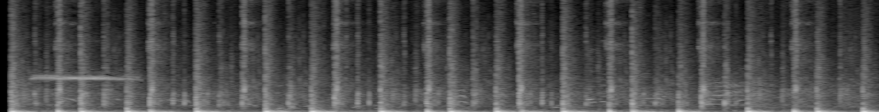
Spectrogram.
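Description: Background music with a strong, steady drum beat of about three hits a second, and a brief held high tone near the start.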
